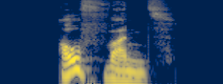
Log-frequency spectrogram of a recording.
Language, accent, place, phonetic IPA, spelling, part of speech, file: German, Germany, Berlin, [ˈaʊ̯fvant͡s], Aufwands, noun, De-Aufwands.ogg
- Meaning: genitive singular of Aufwand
